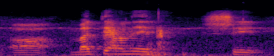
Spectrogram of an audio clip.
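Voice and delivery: ordinary delivery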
